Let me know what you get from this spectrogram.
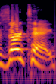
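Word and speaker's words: Zyrtec: how to say it zertek that's how you say it could offer some relief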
